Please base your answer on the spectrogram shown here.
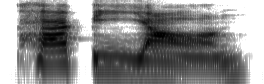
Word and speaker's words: papillon: gotcha and let's see or is it a pavilion you said knitting a looks like pavilion butterfly shawl but i've seen the papi yawn is how i pronounce it never never have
